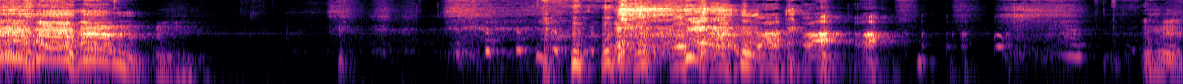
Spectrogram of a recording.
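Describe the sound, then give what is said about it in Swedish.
Several people clear their throats, a cluster of rough, scraping rasps and short vocal bursts, mixed with a few soft chuckles and brief quiet gaps. “nu har vi harklat oss”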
